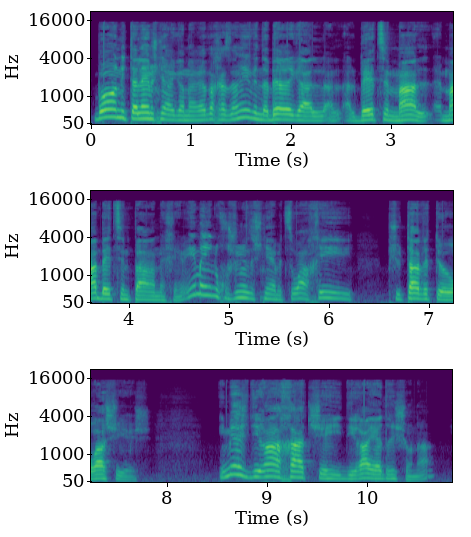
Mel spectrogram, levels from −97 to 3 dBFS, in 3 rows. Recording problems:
none

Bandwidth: 14.5 kHz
